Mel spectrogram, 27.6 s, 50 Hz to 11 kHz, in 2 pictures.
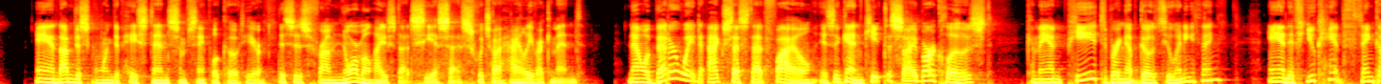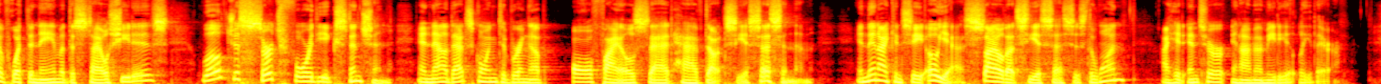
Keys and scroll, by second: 8.2 super+k, 8.4 super+b, 10.7 super+p.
